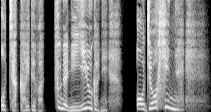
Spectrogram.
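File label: start, Japanese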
